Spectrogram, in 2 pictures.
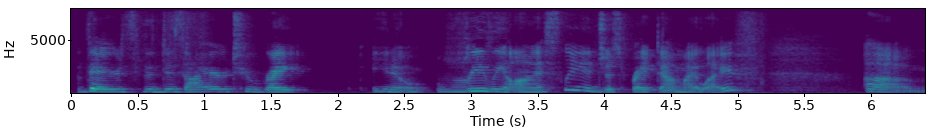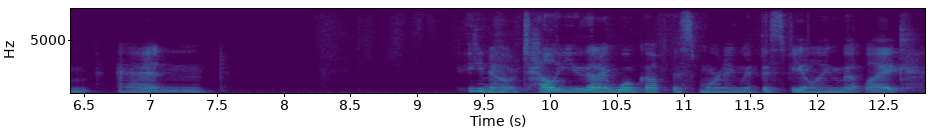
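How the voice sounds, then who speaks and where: A woman's voice: mid-range voice, fairly even intonation, unhurried, creaky. A woman giving a reflective solo monologue, hesitant and digressive as she thinks aloud about her writing. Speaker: host reading and discussing own writing.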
